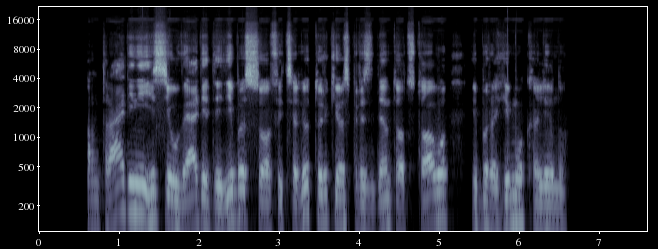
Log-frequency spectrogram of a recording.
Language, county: Lithuanian, Alytus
